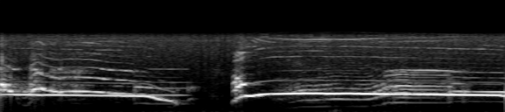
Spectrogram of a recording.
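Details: Miniature schnauzer howling as if singing for an audience: a long sustained tone held for nearly two seconds, sliding down, a brief pause, then a second steady howl swelling up and held to the end.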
